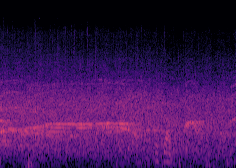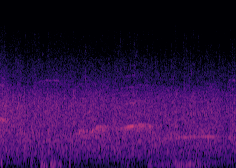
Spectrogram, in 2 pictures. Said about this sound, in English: That was worthy of a lot of applause. That's good. Good amount of applause there. Thank you very much.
